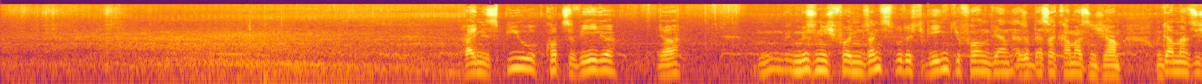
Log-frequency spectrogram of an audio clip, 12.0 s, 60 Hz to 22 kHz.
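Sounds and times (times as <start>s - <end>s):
car passing on road: 0.1s - 9.8s.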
